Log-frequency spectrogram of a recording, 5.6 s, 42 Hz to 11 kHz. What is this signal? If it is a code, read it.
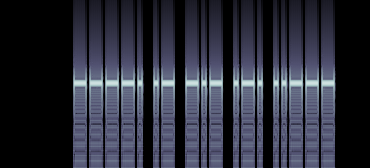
Morse code, heard as a keyed tone, about 20 wpm, 700 Hz. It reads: 9AKR2
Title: Code Groups - 5 Letter:Numbers - 20wpm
